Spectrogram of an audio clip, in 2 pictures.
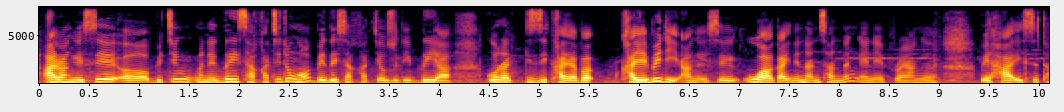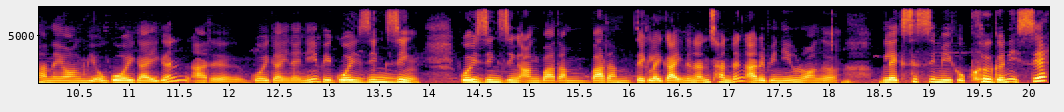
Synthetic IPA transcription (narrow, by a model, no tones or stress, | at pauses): a̰ɾaŋɯjsebitʰiŋmanedɯjsakʰatʰːidɔŋɔbedɯjsakʰatʰijawzudidɯja | ɡ̥ɔɾaɡizikʰajaba | kʰajabɯjdiʔa̰ŋɯjseuwaɡajnɯnansandɯŋenepʰɾajaŋɯbehaijsetʰanajawaŋbiawɡɔjɡajɡɯna̰ɾɯɡɔjɡajnajnibiɡojziŋziŋ | ɡojziŋziŋa̰ŋbadambadamdek̚lajɡajnɯnansandɯŋaɾɯbiniunɔwaŋɯ | blek̚sisimikʰɯwpʰɯɡɯnise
